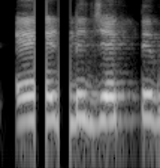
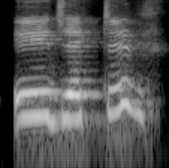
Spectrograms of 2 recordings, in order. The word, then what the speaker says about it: adjective: और ये एडजेक्टिव नहीं है, मैंने बहुत बार आप लोगों को बताया है, डी बिल्कुल साइलेंट होता है। एजेक्टिव पढ़िए इसको, एडवर्ब एडवर्ब पढ़ा जाएगा, एजेक्टिव। कुछ कुछ चीजें समझ नहीं आती इंग्लिश की।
